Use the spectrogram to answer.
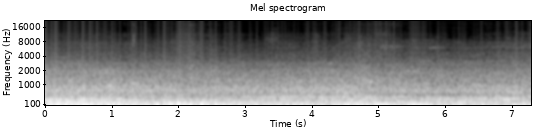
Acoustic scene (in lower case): bus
